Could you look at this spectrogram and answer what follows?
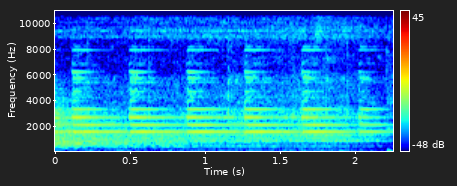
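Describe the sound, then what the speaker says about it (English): A train passes near a bridge in Montana, its horn sounding as a sustained, faint tonal blare over a low rumble of rolling rail cars for a couple of seconds. "You also might have to wait for a train."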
